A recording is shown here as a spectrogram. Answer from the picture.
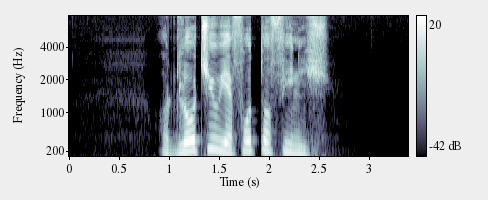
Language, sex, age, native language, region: Slovenian, male, 30-49, Slovenian, Central Slovenia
